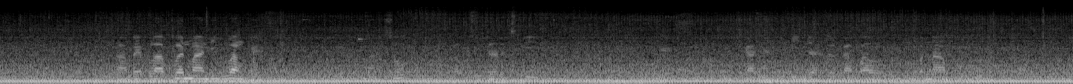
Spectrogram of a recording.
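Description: Men on a boat call out to one another from a distance.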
